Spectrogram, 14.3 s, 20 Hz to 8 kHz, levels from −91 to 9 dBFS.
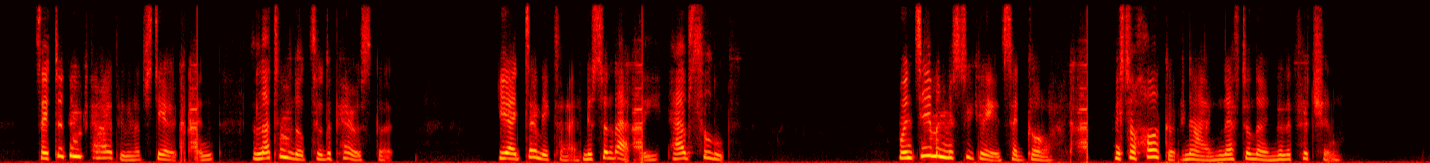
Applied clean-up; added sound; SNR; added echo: neural diffusion model UNIVERSE++.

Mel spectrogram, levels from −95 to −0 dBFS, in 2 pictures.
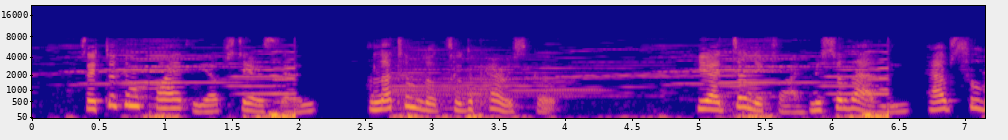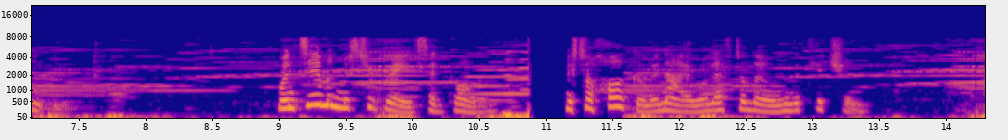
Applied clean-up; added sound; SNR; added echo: classical method Wiener filter.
